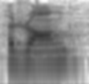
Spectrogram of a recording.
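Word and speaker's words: wrong: Rule number 2, अगर आर से पहले डब्लू आता है तब भी डब्लू को चुप ही रहना पड़ता है, तब भी डब्लू नहीं बोल सकता, वो भी शांत रहेगा। जैसे रॉन्ग, राइट, रैप।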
